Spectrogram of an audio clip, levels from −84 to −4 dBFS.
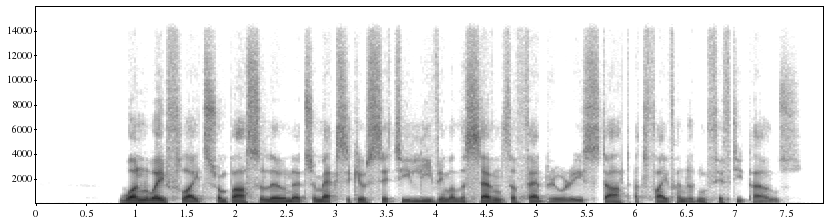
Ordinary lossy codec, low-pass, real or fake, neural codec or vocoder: none; 14.4 kHz; fake; autoencoder, 48 kHz, 32 numbers a frame, DAC-VAE, trained on Japanese speech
